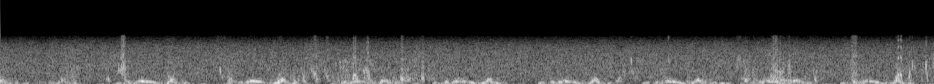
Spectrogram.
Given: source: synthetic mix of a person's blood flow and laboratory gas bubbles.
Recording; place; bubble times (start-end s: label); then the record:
Doppler ultrasound of blood flow; precordium
0.64-0.82 s: bubbles
1.05-1.13 s: bubbles
1.16-1.31 s: bubbles
1.65-1.79 s: bubbles
2.17-2.38 s: bubbles
2.89-3.76 s: bubbles
3.93-4.37 s: bubbles
6.15-6.41 s: bubbles
6.67-6.71 s: bubbles
7.34-7.60 s: bubbles
7.67-7.97 s: bubbles
8.09-8.21 s: bubbles
8.49-8.61 s: bubbles
8.92-9.35 s: bubbles
From the record:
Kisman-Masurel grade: 233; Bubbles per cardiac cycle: several, 3 to 8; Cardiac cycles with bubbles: 50 to 99%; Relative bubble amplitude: loud (0.450 to 0.775); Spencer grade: 3 (all of the cardiac periods contain showers or single bubble signals, but not dominating or overriding the cardiac motion signals); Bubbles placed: anywhere in the cardiac cycle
